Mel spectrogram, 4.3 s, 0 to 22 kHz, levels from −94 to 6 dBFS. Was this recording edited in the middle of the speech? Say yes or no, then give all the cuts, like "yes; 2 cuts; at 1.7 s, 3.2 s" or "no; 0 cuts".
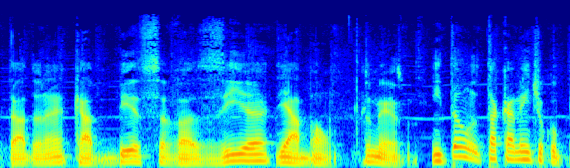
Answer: yes; 2 cuts; at 2.1 s, 2.7 s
